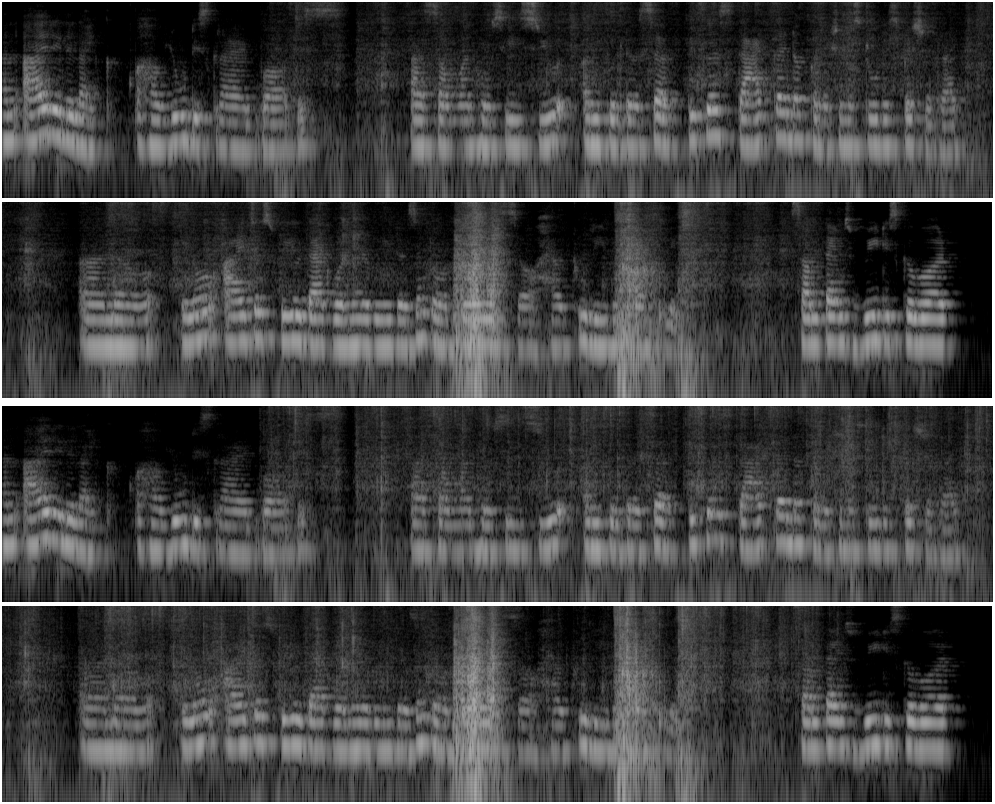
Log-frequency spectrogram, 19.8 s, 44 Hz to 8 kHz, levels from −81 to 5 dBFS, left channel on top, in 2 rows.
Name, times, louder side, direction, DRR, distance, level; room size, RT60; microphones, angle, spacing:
voice 1, 0.0-9.6 10.7-16.9 17.8-19.3, left 2 dB, 50° left, 5 dB, 0.7 m, -34 dB
Crumpling crinkling, 2.6-18.4, right 4 dB, 75° right, 0.7 m, -38 dB
4.7 x 4.2 x 2.6 m, 0.38 s
head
